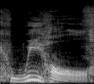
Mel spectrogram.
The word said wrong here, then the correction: Whaley: Frank Whaley. It's just Whaley.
